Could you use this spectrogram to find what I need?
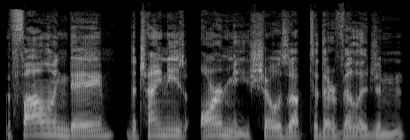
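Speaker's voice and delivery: ordinary delivery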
